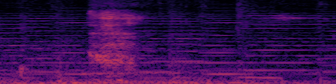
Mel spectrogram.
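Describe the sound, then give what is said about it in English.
A single quick sneeze bursts out, sharp and breathy, lasting well under a second against a steady low background hum, with no talking around it. “Bless you.”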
